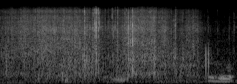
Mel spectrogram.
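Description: Rustling, crinkling handling noise as a handheld camera is moved, with a few sharper crackles about a second in.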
